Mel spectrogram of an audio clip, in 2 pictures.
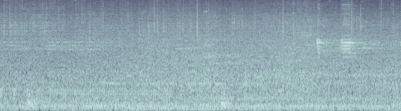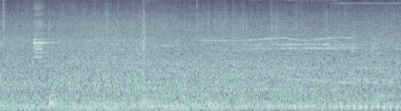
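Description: Steady road-traffic noise, with a couple of brief high-pitched tones about three and four and a half seconds in.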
